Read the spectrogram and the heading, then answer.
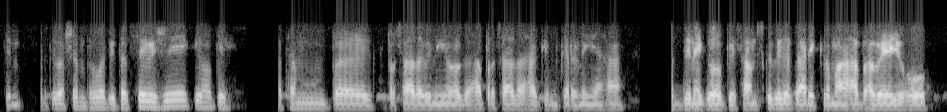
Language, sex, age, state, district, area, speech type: Sanskrit, male, 30-45, Karnataka, Chikkamagaluru, rural, conversation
